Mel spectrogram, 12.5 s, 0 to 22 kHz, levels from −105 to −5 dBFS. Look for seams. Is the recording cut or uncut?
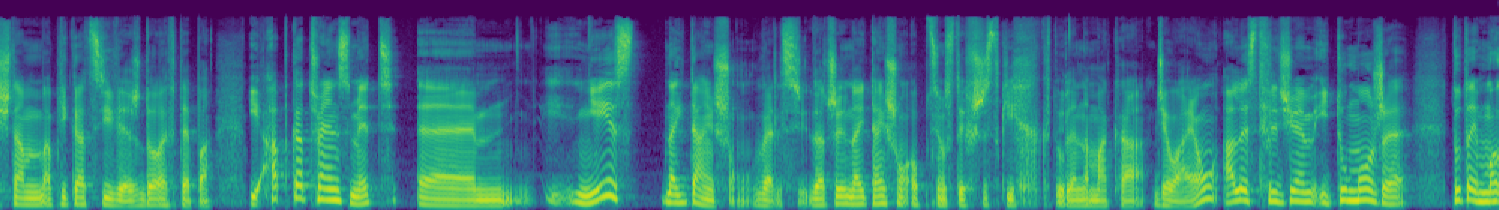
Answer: cut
